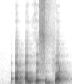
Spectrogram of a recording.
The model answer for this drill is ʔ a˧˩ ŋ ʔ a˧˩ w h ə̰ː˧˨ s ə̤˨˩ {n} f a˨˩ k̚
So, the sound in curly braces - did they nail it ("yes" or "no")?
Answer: yes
